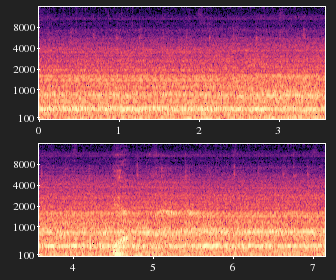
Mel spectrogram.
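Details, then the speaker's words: Chinese diesel heater in a shed at full output during warm-up, before dropping to a low tick-over at set temperature: a constant loud fan roar with a steady whine and no rattles or surging. Normal full-power running. "you can hear it roaring okay let's tidy the shed up while that's doing that now it's a lot harder in the shed excuse the noise it will calm down in a minute"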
